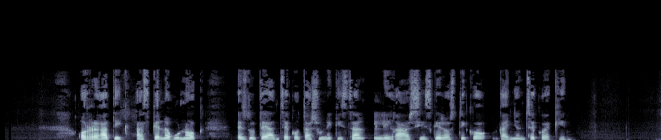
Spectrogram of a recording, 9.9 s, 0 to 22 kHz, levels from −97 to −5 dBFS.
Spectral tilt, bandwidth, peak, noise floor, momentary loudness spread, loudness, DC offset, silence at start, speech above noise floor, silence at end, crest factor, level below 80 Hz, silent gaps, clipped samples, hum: -6 dB/octave; 11.5 kHz; -2 dBFS; -72 dBFS; 11 LU; -25 LUFS; under 0.1%; 1.2 s; 47 dB; 1.35 s; 24 dB; -76 dBFS; none; under 0.1%; none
